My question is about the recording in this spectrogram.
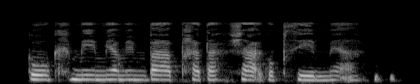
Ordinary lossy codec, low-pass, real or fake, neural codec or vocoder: MP3, 32 kbps; 7.2 kHz; real; none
